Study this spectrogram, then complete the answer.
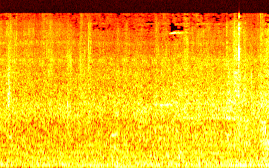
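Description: Traffic rumbles steadily along a street outdoors.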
